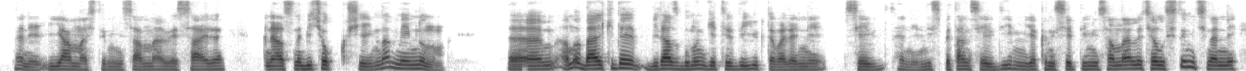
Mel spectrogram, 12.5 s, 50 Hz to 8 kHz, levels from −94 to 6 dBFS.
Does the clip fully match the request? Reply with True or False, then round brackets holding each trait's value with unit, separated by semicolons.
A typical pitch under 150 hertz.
True (135 Hz)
